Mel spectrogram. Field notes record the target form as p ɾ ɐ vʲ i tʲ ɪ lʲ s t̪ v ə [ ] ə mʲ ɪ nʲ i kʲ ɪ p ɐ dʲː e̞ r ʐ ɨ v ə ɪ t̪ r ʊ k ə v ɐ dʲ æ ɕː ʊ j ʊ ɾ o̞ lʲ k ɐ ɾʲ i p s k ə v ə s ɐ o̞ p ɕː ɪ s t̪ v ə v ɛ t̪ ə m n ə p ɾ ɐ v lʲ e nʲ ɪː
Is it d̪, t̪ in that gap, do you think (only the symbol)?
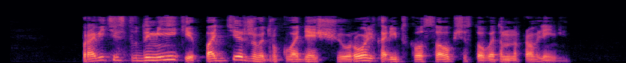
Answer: d̪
